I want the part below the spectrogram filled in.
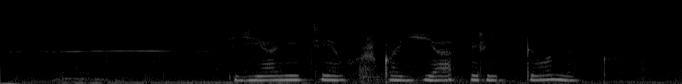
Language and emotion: Russian, neutral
